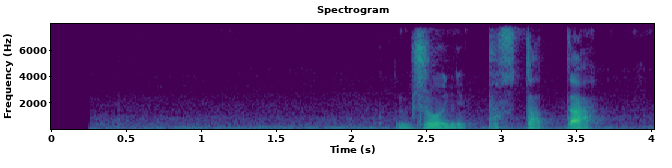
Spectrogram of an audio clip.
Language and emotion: Russian, angry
